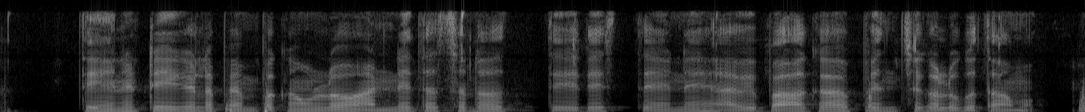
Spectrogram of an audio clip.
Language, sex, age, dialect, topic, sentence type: Telugu, male, 51-55, Utterandhra, agriculture, statement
